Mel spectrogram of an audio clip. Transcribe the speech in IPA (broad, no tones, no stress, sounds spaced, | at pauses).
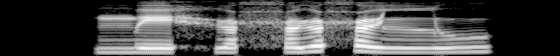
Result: m e h ʉ ħ ʉ ħ ø lː u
